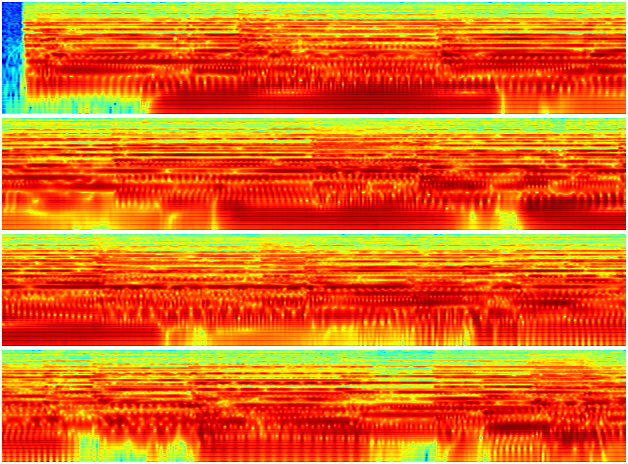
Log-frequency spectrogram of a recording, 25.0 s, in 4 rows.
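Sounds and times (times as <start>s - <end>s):
pipe organ: 0.2s - 24.9s.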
